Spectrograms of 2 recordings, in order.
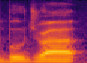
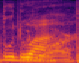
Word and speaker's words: boudoir: from the peer group that women have, and I've been seeing more of the boudoir, how do you say the word? – Boudoir.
